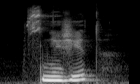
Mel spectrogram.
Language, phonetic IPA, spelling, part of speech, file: Czech, [ˈsɲɛʒɪt], sněžit, verb, Cs-sněžit.ogg
- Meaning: 1. to snow 2. to use cocaine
